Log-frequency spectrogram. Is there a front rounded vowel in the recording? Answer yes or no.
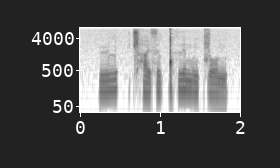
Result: no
